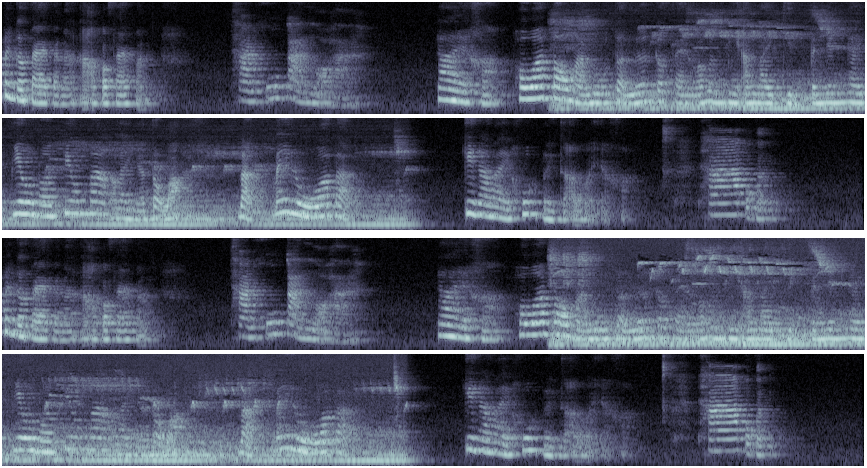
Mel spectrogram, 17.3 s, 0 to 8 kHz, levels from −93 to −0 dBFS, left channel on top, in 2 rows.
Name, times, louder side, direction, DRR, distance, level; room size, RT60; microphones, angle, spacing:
voice 1, 0.0-1.5 4.4-10.7 11.0-12.1 13.3-14.8, left 2 dB, 35° left, 2 dB, 0.3 m, -25 dB
voice 2, 2.3-3.6 15.3-16.3, right 3 dB, 45° right, 0 dB, 0.8 m, -32 dB
sound 1, 5.5-12.7, right 4 dB, 75° right, 0.3 m, -28 dB
4.3 x 2.3 x 4.1 m, 0.72 s
head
